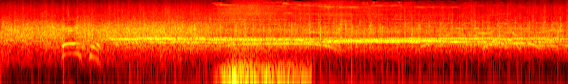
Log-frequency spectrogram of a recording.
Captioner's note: audience cheers and applauds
